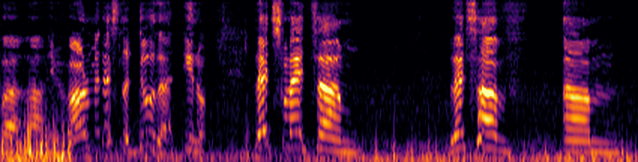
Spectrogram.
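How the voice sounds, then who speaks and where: A man's voice: high voice, bright, forceful tone, a little hiss or hum. A man from Zambia, giving casual advice in a rambling way and repeating words for emphasis.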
